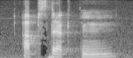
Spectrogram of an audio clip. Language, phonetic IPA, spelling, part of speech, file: Czech, [ˈapstraktɲiː], abstraktní, adjective, Cs-abstraktní.ogg
- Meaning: abstract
